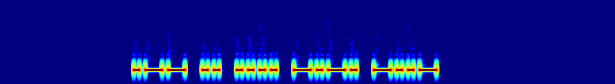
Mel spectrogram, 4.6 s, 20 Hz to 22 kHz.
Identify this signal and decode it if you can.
Morse code, heard as a keyed tone, about 27 wpm, 700 Hz. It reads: WIHCX
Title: Code Groups - 5 Letters - 28wpm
